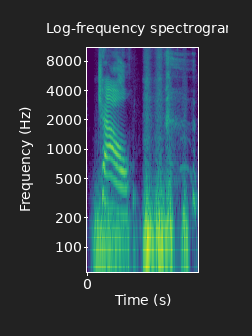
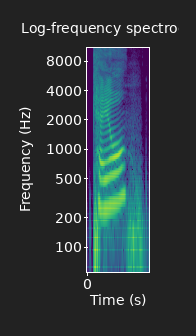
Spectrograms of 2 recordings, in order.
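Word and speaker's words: Chaol: Ciao. That's exactly what what my boyfriend said when I had him read it. Um, it's pronounced kale.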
